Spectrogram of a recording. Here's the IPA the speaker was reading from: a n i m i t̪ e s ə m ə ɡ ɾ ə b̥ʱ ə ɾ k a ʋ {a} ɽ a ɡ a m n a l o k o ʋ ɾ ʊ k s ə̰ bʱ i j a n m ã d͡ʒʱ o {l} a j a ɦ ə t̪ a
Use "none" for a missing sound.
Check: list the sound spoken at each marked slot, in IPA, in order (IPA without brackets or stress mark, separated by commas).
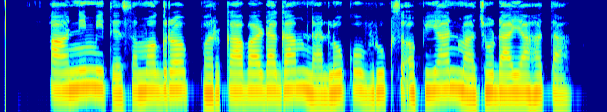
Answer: a, ɽ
